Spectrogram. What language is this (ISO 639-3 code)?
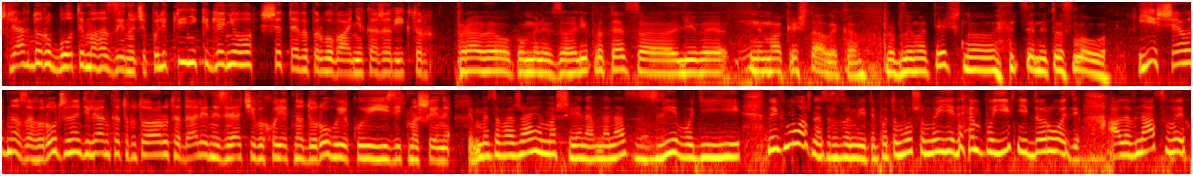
ukr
